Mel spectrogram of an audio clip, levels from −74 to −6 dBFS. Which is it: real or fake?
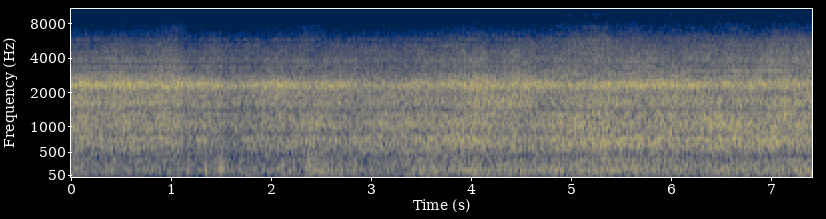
real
